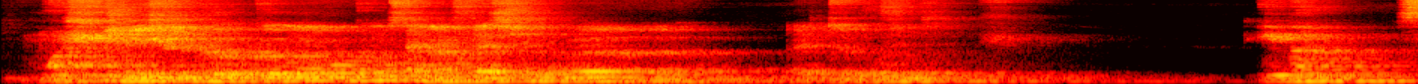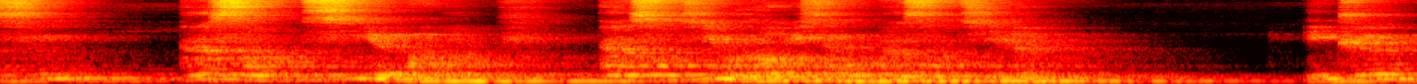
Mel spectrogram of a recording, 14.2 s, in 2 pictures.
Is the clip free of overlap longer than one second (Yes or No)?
Yes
